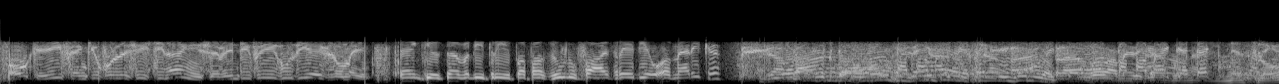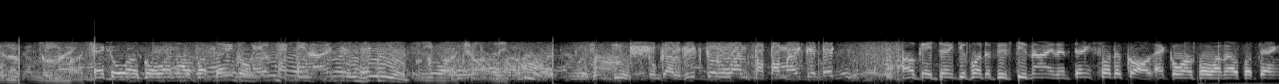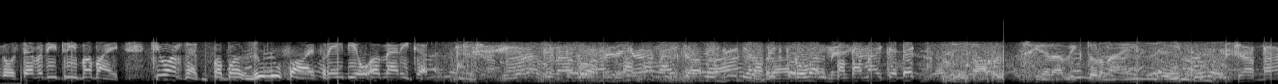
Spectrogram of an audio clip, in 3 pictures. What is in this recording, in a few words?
18mhz ssb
